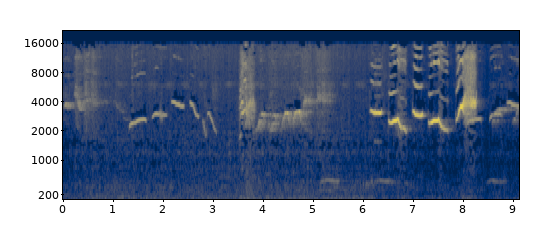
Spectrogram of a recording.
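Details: Oriental magpie-robin song to provoke answering song from other birds: quiet wavering whistles, a harsh rasp, then a lively run of clipped whistled notes and a buzzy burst.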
